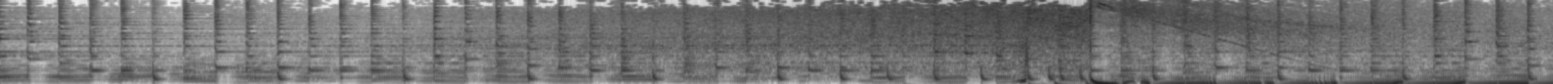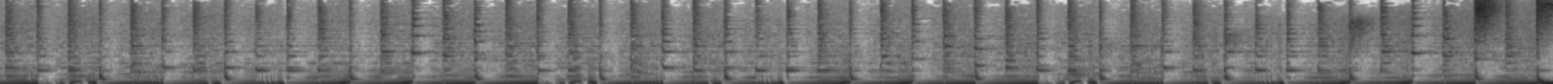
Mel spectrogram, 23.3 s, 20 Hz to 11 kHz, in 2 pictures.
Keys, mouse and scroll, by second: 0.1-1.3 scroll up 7, 1.3 click, 2.4 KP_1, 2.9-3.5 scroll up 4, 3.5 s, 6.2-7.6 scroll down 4, 7.6-8.0 scroll up 5, 8.0 s, 9.8-13.4 drag, 13.7 KP_7, 15.4-16.3 scroll up 4, 16.3-17.7 shift+middle drag, 17.7 s, 20.9 click, 22.1 shift+a.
